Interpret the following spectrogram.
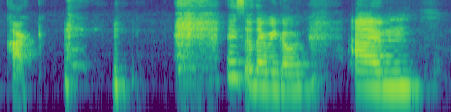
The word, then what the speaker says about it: Cork: So if you've ever been to Cork in the south of Ireland we actually it's not really pronounced Cork. It's pronounced Kark.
